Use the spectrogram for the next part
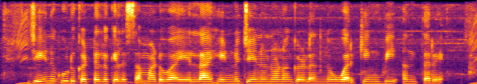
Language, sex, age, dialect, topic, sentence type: Kannada, female, 18-24, Mysore Kannada, agriculture, statement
